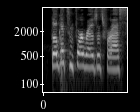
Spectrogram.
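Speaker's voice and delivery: usual speaking voice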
